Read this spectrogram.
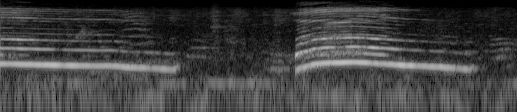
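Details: Angry cat meowing: a long, steady, slightly falling moan of nearly two seconds, a short pause, then a louder rising and slowly falling wail; faint low background hum between calls.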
